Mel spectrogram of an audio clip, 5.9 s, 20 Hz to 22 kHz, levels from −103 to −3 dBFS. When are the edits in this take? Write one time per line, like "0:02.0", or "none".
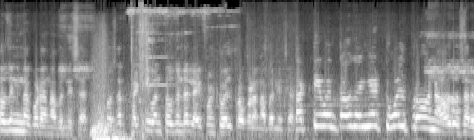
0:01.4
